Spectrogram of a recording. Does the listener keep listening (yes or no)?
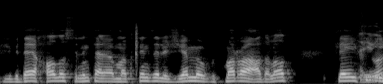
yes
